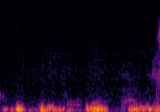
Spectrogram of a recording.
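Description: A caller's voice coming in over a poor Zoom connection, heavily muffled and choppy: irregular dull, low bursts with no intelligible words, breaking up several times.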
